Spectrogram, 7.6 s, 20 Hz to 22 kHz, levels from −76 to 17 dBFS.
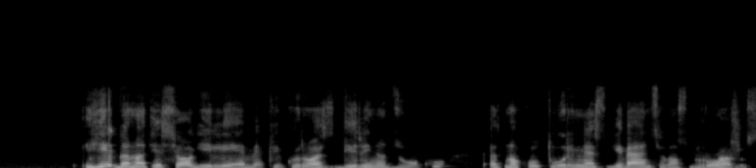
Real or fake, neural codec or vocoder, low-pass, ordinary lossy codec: fake; codec, 44.1 kHz, 2.6 kbps, SNAC; 10.8 kHz; Opus, 64 kbps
